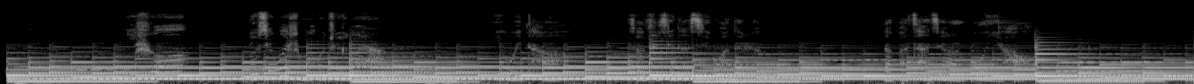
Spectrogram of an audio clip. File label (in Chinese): 流星为什么会坠落啊, 温柔成熟女声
